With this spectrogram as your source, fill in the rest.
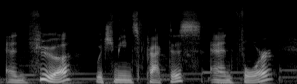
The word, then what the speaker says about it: für: Bringing back Dutch and German, the German U with umlauts and the Dutch long U are the exact same sounds as the French U. For example, in German you have the words üben and für, which means practice and four.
